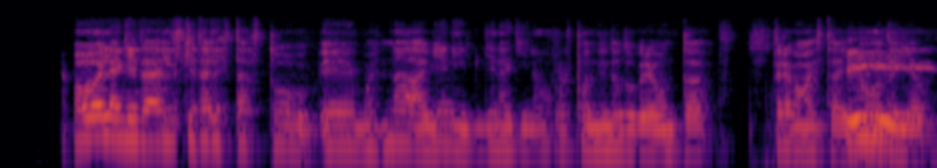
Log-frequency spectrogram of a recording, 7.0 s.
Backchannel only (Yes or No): No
